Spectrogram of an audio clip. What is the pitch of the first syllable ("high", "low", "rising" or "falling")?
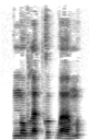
low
